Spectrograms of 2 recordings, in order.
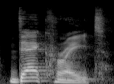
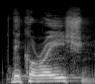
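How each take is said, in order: First: Decorate accented on "de"; stress on first syllable. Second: Decoration accented on "ra"; stress before "shun". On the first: Teacher contrasting verb and noun, decorate stressed on "de". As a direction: punch "de" in decorate, then drop away. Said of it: "sur la première syllabe". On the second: Teacher contrasting noun with verb, decoration stressed on "ra". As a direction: put the weight of decoration on "ra", just before "tion". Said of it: "juste avant le shun". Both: Shown as a demonstration.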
